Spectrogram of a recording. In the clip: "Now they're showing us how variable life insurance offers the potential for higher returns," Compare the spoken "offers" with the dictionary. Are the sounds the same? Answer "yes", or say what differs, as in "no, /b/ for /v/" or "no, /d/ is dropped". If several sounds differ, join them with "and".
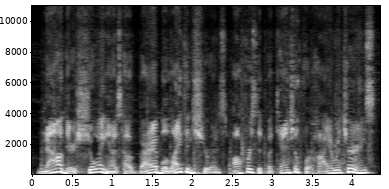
yes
